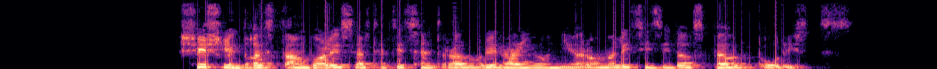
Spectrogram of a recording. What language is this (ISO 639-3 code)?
kat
